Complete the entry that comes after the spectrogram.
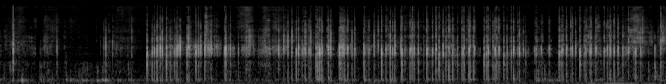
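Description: Fingernails tap and scratch the spine and cover of an orange hardcover book as it is turned to different angles. After a quieter start, a rapid, dense run of crisp, bright clicks and scratchy rasps sets in at about 1.5 seconds and continues to the end, each tap dying away almost instantly.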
